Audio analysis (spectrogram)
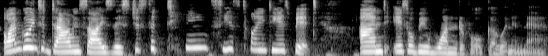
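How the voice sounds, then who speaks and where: A woman's voice: sits high, big pitch swings, slow, fairly bright tone, no room sound, soft background music. A woman with a put-on British accent gives casual, playful game commentary, chatting to herself and viewers in affectedly genteel phrases. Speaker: streamer playing a building game for viewers. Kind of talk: casual live game commentary, decorating rooms.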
